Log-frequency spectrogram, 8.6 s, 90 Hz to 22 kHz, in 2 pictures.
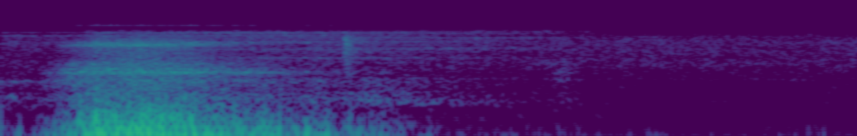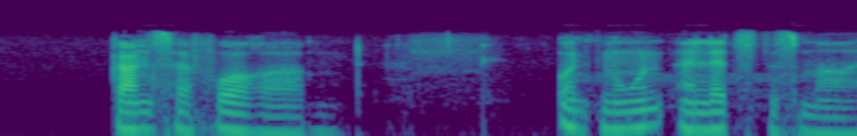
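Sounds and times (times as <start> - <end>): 
person breathing in and out: 0.0 - 3.0, 6.2 - 6.9
speech: 4.8 - 6.1, 7.1 - 8.5.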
